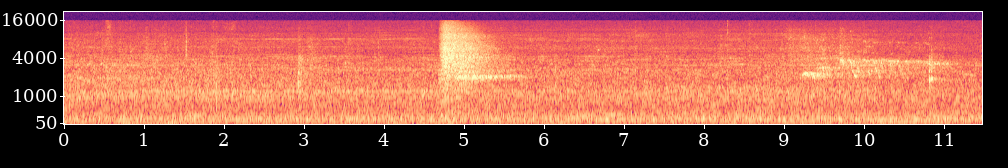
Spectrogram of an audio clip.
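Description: Sydney Trains double-deck electric train moving past along the platform with a steady low hum. A short sharp hiss of released air comes about five seconds in, and brief high tones near the end.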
